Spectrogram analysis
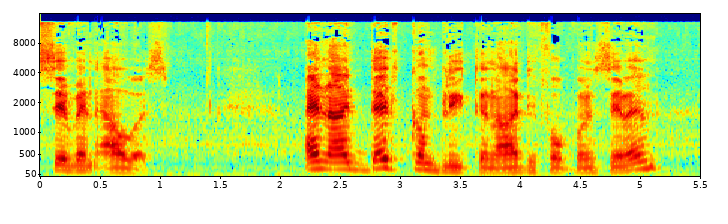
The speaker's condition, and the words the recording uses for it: Cerebral palsy. My words is not clear, and I struggle a bit.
